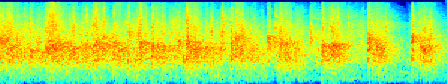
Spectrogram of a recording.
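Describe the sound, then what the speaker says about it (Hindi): A room of people at a personal development class applauds a student named Ajit, dense loud clapping sustained for a few seconds with slight swells and dips. "अजीत के लिए जोरदार तालियां बनती है कि नहीं?"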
